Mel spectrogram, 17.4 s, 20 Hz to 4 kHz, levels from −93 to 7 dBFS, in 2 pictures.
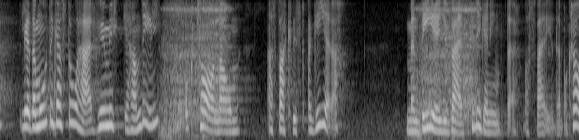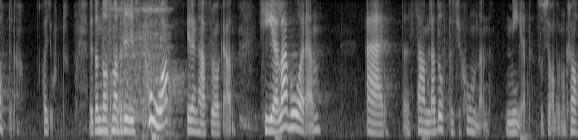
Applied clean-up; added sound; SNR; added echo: none; Dishes, pots, and pans; 13 dB; none.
